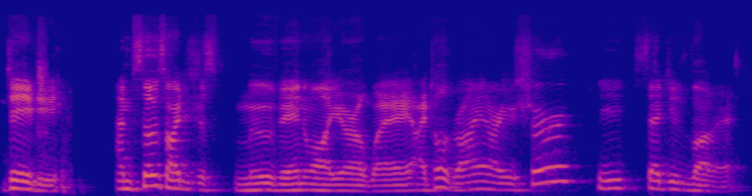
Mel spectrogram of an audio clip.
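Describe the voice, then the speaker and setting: A man's voice: medium pitch, sing-song, normal speed, lightly acted. A young man acting an anxious, eager-to-please twenty-four-year-old in a table read, earnest and pleading, on a video call. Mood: eager, friendly. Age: young adult. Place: room at home, indoors.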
